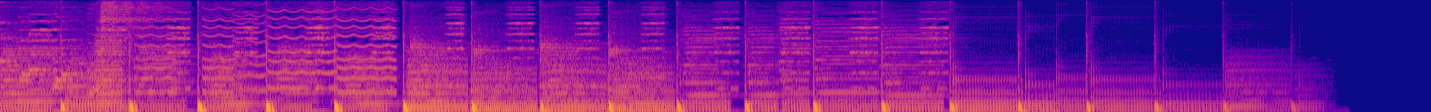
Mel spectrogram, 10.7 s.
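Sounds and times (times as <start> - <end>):
battle music: 0.0 - 7.3.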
